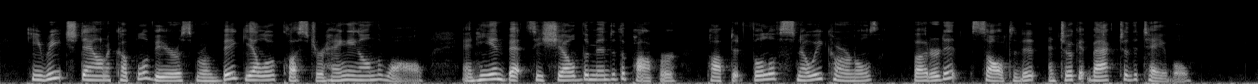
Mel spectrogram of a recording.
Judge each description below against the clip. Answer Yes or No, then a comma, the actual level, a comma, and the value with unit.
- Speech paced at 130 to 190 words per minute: No, average, 200 wpm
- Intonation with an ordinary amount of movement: Yes, average, 4.0 semitones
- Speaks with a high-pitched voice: Yes, high, 195 Hz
